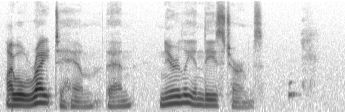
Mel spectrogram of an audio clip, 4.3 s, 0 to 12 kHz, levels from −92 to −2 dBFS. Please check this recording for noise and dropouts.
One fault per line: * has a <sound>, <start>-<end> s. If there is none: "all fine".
* has a sneeze, 3.6-4.1 s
